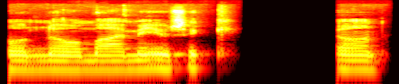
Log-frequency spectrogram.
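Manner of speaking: ordinary delivery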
